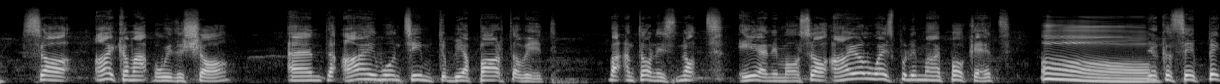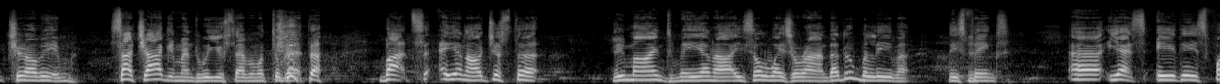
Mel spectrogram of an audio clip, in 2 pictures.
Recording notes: Recorded at the BBC Good Food Show.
